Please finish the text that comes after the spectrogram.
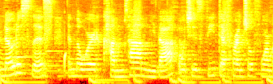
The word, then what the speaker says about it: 감사합니다: So although there is a piup in the spelling, you don't actually pronounce 감사합니다. You pronounce it 감사합니다 because of nasal assimilation.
